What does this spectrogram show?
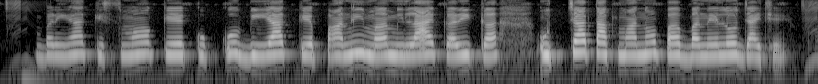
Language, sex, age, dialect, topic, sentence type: Maithili, female, 18-24, Angika, agriculture, statement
